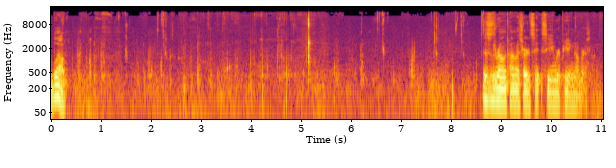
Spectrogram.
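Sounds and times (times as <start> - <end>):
chewing pizza: 0.0 - 8.7.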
